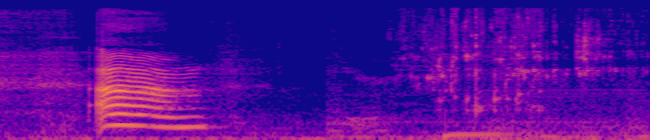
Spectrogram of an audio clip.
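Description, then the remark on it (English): A short voiced tone is followed by Pinot Gris white wine being poured into a glass, a soft, trickling and gurgling splash that continues steadily for a couple of seconds. “These are the sweet ASMR sounds of me pouring Pinot Gris into my glass.”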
